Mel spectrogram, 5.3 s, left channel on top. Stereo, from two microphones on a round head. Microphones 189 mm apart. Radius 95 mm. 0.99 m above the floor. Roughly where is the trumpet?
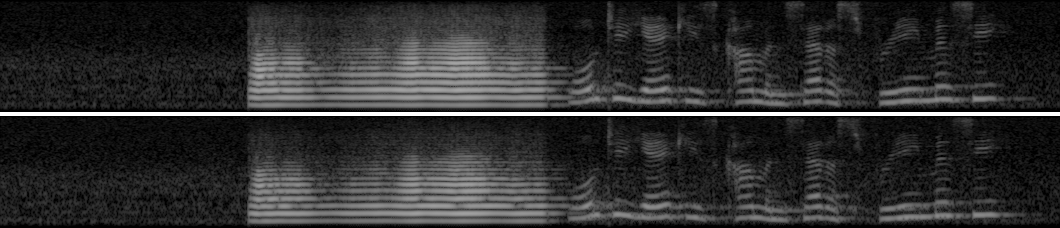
Left.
